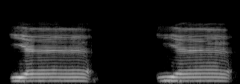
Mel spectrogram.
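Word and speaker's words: ي: এরপরে হচ্ছে ইয়া ইয়া, এটা তিনটা অক্ষর একসাথে উচ্চারণ হয়, জিম শিন ইয়া, এবং ইয়াটা খুব শক্তভাবে উচ্চারণ হবে, ইয়া জিম শিন ইয়া জিম শিন ইয়া।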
